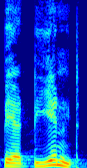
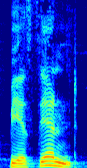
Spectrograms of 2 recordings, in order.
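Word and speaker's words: patient: এর উচ্চারণ করছো প্যাটিয়েন্ট। প্যাটিয়েন্ট হবে না। কারণ দেখো শব্দের শেষে টি আই ই এন টি আছে। এর জন্য সেন্ড উচ্চারণ হবে।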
